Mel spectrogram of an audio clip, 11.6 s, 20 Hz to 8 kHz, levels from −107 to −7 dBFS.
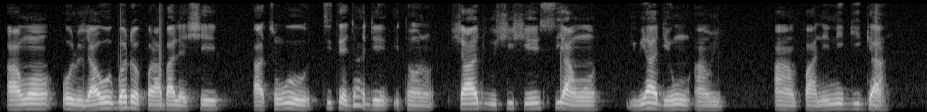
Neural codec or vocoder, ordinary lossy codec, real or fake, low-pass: none; MP3, 64 kbps; real; 7.2 kHz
